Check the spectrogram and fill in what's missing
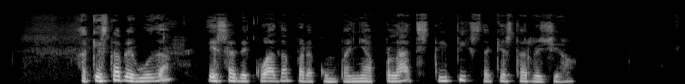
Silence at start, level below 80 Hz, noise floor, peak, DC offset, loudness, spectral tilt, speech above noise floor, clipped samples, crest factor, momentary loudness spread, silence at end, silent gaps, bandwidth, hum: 0.75 s; -68 dBFS; -72 dBFS; -4 dBFS; under 0.1%; -22 LUFS; -6 dB/octave; 50 dB; under 0.1%; 20 dB; 11 LU; 1.1 s; none; 11.5 kHz; none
